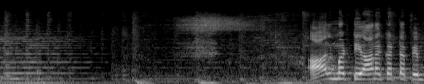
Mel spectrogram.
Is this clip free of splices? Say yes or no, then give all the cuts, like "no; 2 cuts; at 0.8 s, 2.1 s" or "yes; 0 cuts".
yes; 0 cuts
